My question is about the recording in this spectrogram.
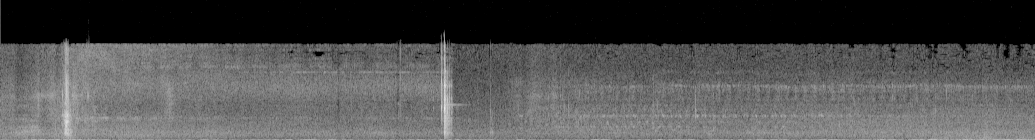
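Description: Wind rumbling on the microphone, with two sharp clicks about three seconds apart as a spinning rod is cast and a faint whir as the spinning reel is wound in.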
